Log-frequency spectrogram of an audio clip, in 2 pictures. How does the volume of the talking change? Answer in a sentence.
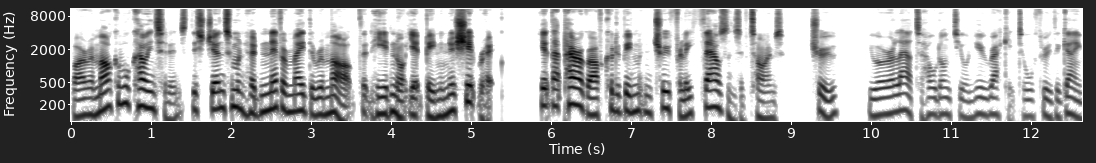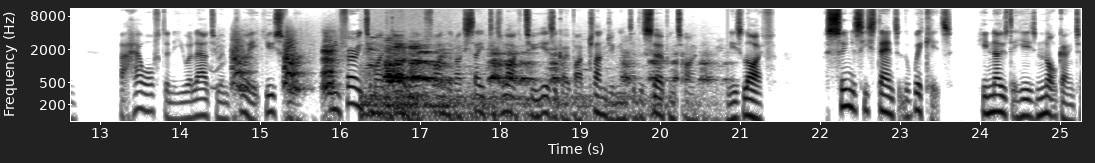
The volume of the talking goes down, then up.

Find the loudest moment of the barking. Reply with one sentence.
The loudest moment of the barking is at 17 seconds.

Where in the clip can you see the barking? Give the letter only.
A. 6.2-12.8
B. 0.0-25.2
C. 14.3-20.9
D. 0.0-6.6
C.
